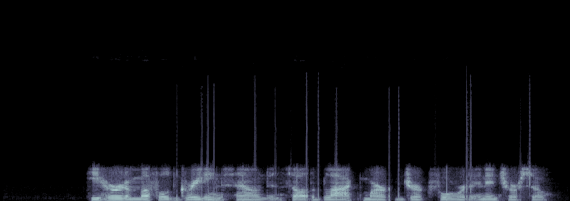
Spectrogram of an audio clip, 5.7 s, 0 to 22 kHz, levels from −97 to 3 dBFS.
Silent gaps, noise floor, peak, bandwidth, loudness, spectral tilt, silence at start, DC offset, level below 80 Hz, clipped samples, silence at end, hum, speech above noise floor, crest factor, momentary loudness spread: none; -86 dBFS; -10 dBFS; 11 kHz; -30 LUFS; -7 dB/octave; 0.9 s; under 0.1%; -70 dBFS; under 0.1%; 0.25 s; none; 56 dB; 20 dB; 7 LU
